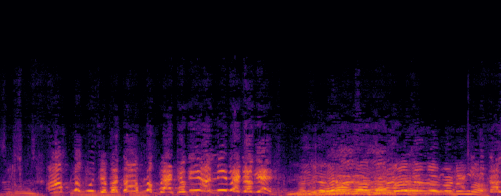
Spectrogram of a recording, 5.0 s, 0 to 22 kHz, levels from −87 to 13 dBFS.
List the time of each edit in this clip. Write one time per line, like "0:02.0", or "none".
none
